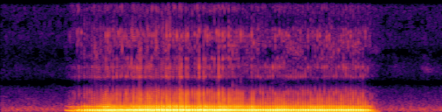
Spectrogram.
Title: Molly snoring!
